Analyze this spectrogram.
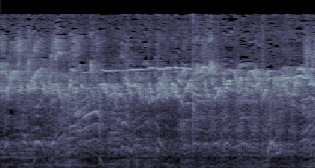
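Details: Greater green leafbird (cucak ijo) kept in a lovebird cage, singing its full repertoire in a dense, unbroken stream of rapid, high chattering song with tight, trembling trilled phrases; other cage birds chirp beneath it.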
